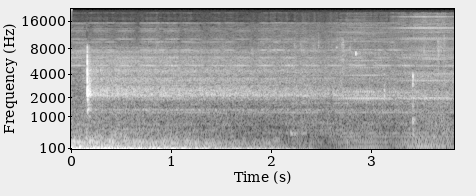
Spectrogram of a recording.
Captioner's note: water dripping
